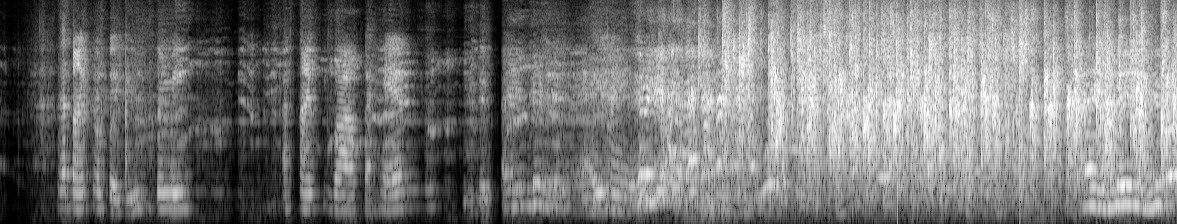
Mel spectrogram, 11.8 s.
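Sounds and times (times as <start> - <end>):
speech: 0.6 - 2.0, 3.0 - 7.9, 10.8 - 11.7
laughter: 4.2 - 11.7
audience clapping hands in praise: 6.6 - 11.7.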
